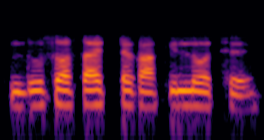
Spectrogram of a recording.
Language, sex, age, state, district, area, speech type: Maithili, male, 18-30, Bihar, Saharsa, rural, conversation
